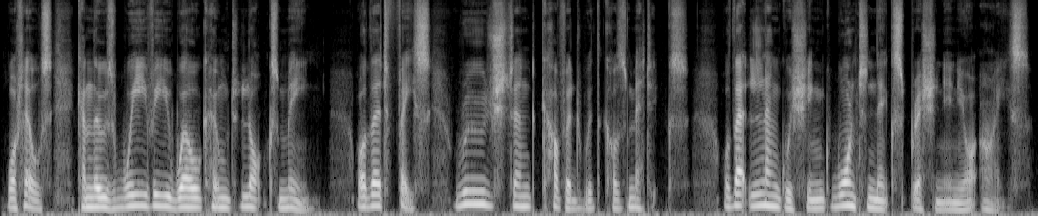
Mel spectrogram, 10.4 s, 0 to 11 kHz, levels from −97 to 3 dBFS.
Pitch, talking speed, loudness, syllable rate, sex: 145 Hz, 145 wpm, -19 LUFS, 4.3 syllables/s, male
